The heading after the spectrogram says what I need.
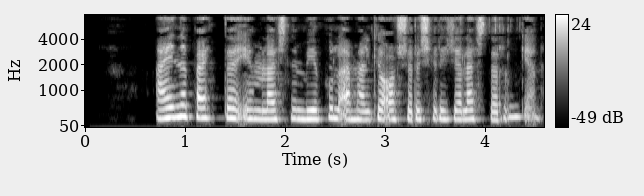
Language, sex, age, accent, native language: Uzbek, female, under 19, Toshkent shahri, Uzbek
